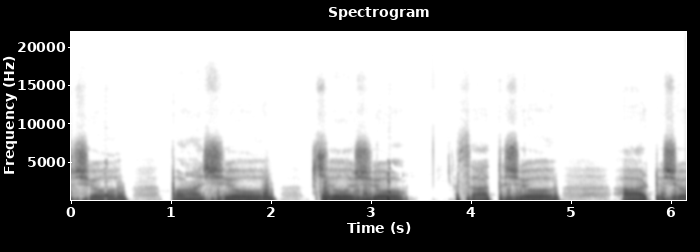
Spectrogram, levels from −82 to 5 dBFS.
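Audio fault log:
0.33–0.37 s and 3.16–3.20 s, broken MP3 bit reservoir: two 40 ms glitches break the speech, and the sound skips ahead at each. The likely cause is lost MP3 frames, consistent with 24 ms frames. Each frame after the gap reaches back into the reservoir for bits stored in earlier frames. It finds another frame's bytes instead and decodes them as garbage before the stream recovers.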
